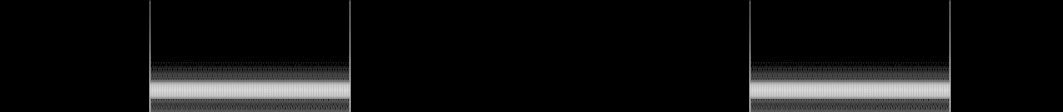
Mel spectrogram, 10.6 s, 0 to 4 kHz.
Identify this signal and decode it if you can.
Ringback tone (North America), 440 + 480 Hz.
